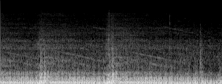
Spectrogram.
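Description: A Harley-Davidson V-Rod 100th Anniversary motorcycle accelerates hard from a launch, a loud, close, throbbing engine roar with rhythmic pulses and no voices.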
